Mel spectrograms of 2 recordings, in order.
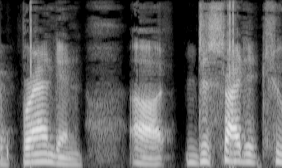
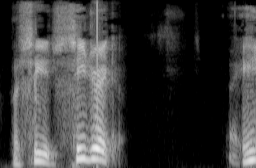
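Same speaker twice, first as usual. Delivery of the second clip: ordinary talk, nothing marked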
